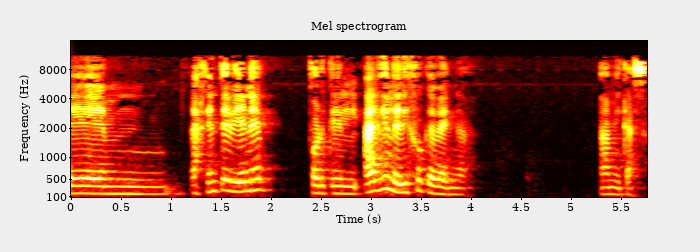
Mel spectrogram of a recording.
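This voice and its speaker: A woman's fairly low voice, fairly slow in pace, with lively intonation. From Argentina. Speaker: emotional release therapist. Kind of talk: interview.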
